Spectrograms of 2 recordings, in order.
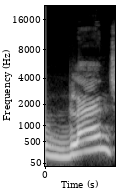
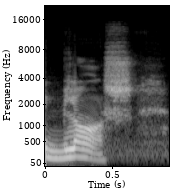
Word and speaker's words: Blanche: the name blanche now blanche of course is the american pronunciation but if you look at the french pronunciation it is actually blush blush in french is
